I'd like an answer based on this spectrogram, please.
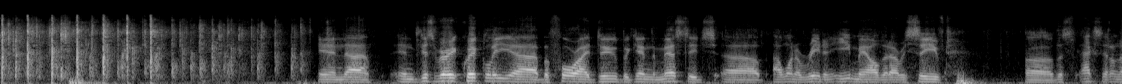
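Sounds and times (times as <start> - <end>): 
church congregation clapping for newly baptized members: 0.0 - 3.3
speech: 3.2 - 11.2.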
